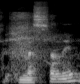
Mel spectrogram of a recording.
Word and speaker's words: Mezzanine: The album that I listened, I don't know how to pronounce that either, but that's like Mezzanine. Is that how you pronounce it?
